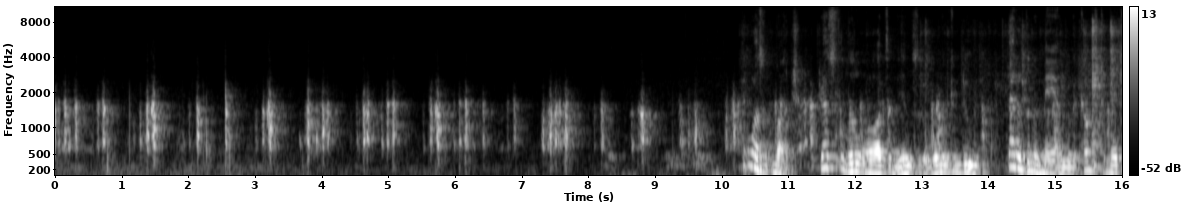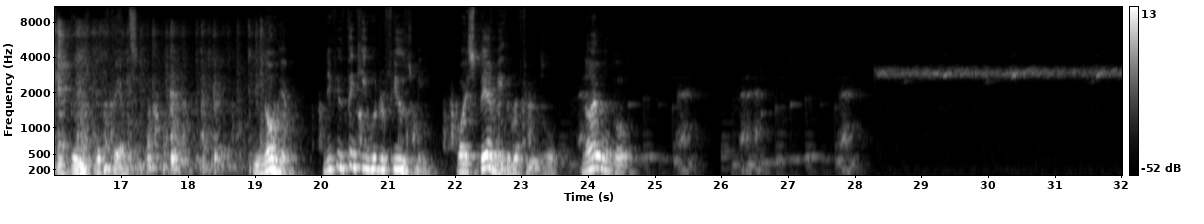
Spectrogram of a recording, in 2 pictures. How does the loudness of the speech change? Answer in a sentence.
The loudness of the speech stays about the same.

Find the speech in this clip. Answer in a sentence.
The speech can be heard from 10.3 to 17.3 s and from 18.9 to 24.6 s.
